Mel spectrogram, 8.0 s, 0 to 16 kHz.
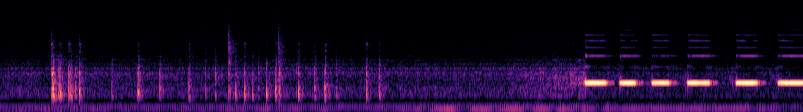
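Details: Cobra 142 GTL base station with a squeal once the volume goes past about three-quarters: scratchy crackles, then a sharp whistle like a little steam locomotive, pulsing about every half second; interference fed into the audio, source unconfirmed, mic plug suspected.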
